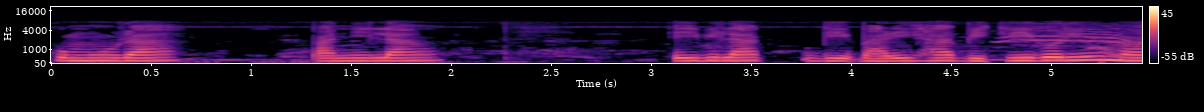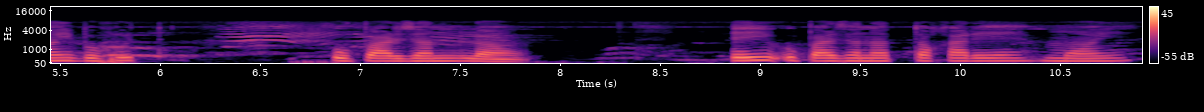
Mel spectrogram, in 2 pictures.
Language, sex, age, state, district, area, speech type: Assamese, female, 60+, Assam, Darrang, rural, spontaneous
